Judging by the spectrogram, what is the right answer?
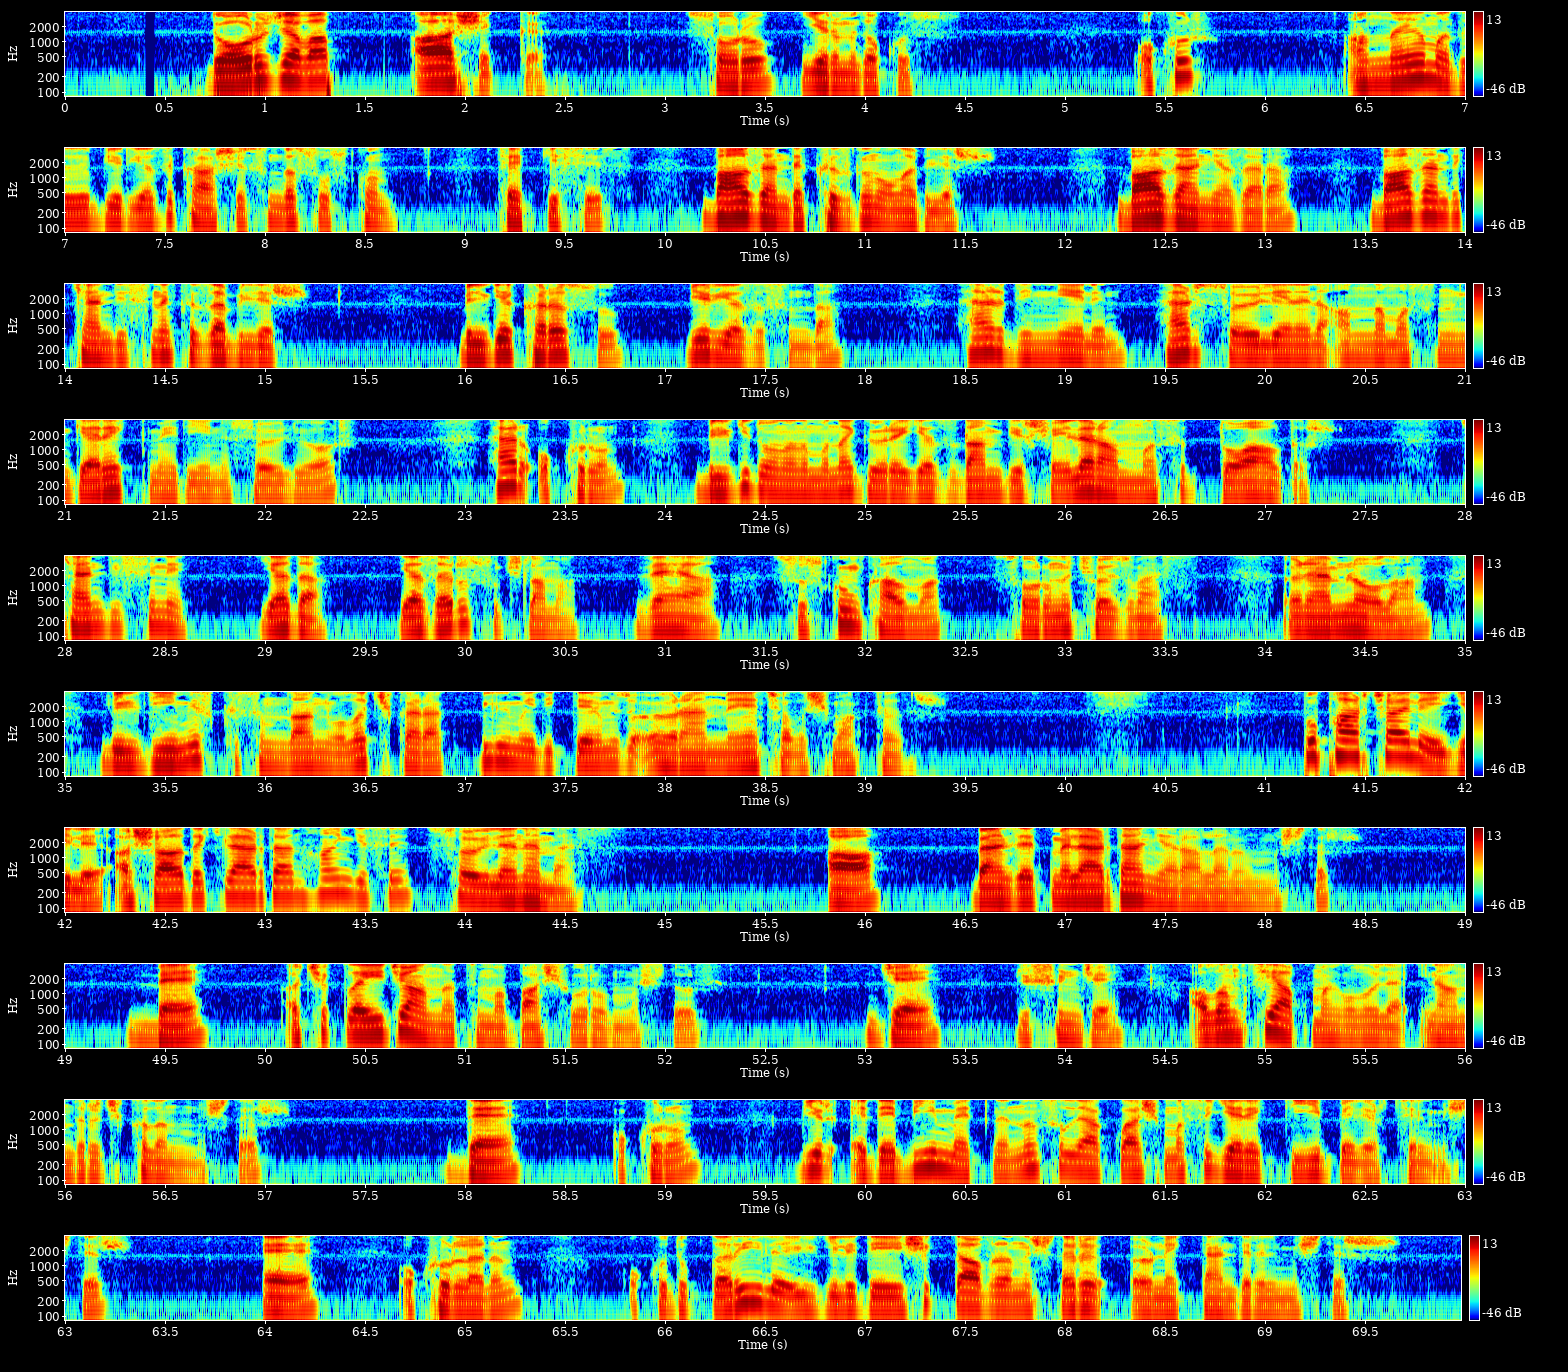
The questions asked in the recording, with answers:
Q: Bu parçayla ilgili aşağıdakilerden hangisi söylenemez?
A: Doğru cevap A şıkkı.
